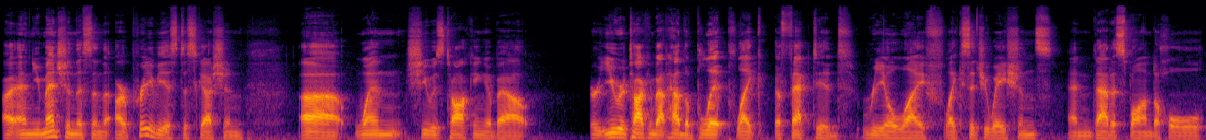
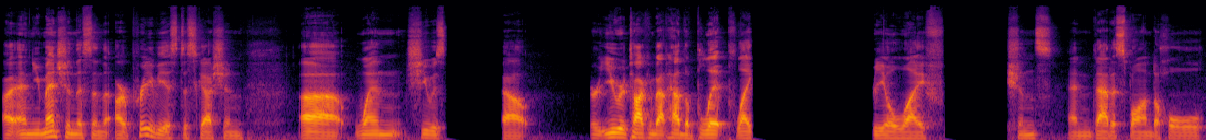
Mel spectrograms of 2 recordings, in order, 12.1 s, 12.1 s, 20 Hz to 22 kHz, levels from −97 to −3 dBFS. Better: first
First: none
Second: audio cutting out; at 4.5 s for 0.5 s, at 7.5 s for 1 s and at 9.5 s for 0.5 s

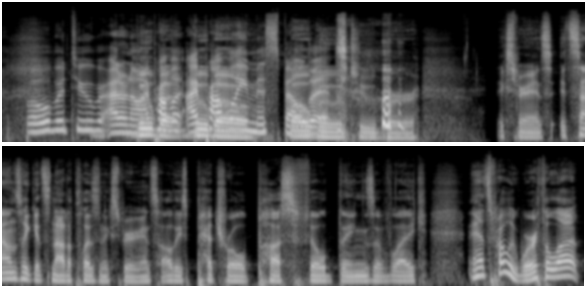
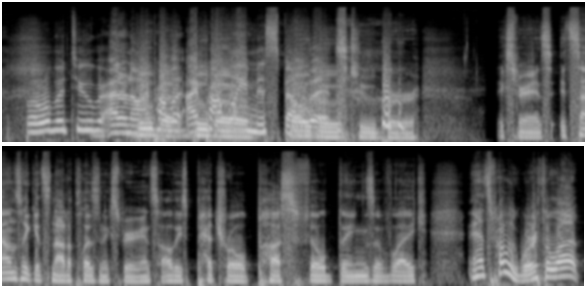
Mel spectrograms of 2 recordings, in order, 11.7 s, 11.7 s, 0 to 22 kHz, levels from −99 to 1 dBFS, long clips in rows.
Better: first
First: none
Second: distortion; heavy; 6 dB below the speech

